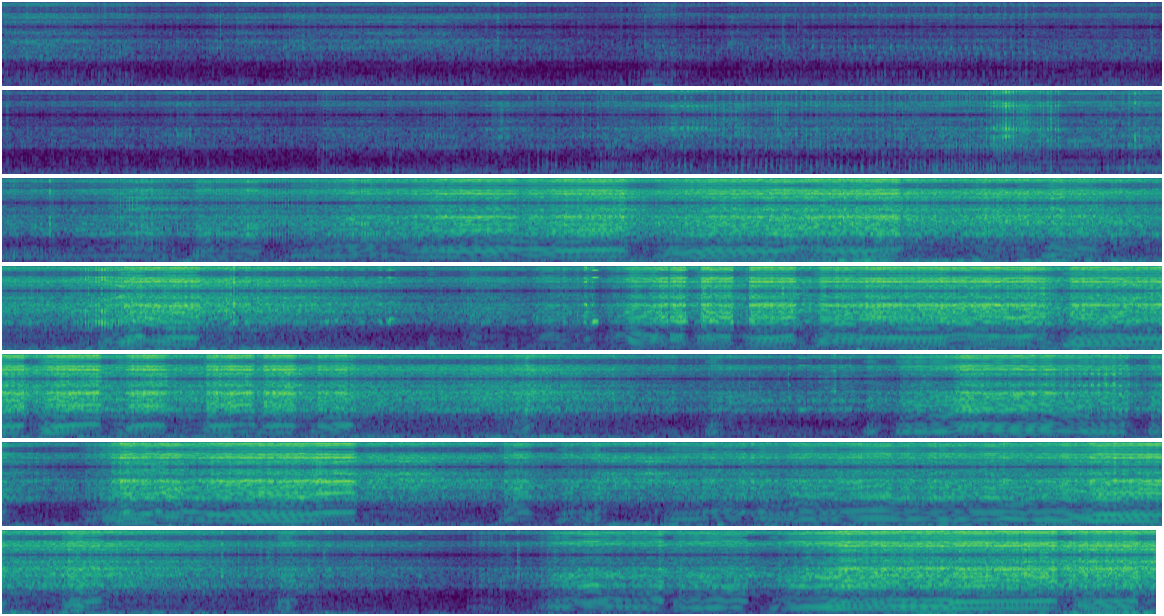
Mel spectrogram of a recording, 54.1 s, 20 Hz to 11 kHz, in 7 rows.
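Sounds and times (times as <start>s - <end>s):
dirt bike engine revving: 4.0s - 54.0s.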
